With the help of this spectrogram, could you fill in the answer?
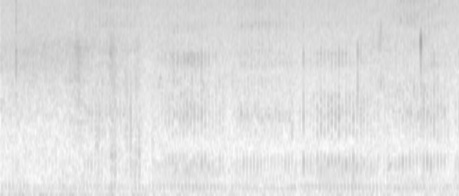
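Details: Monty, a British Shorthair kitten, playing with and attacking his old favourite toy: a steady low, pulsing purr runs throughout, overlaid by scratchy rustling and soft thumps from the play.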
